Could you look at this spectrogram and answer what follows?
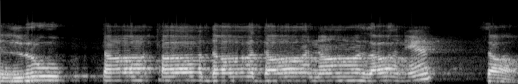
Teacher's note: દંત એટલે દાંત. જે વર્ણનું ઉચ્ચારણ કરતી વખતે આપણી જીભ દાંતનો સ્પર્શ કરે એને દંતવ્ય વર્ણ કહેવામાં આવે છે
